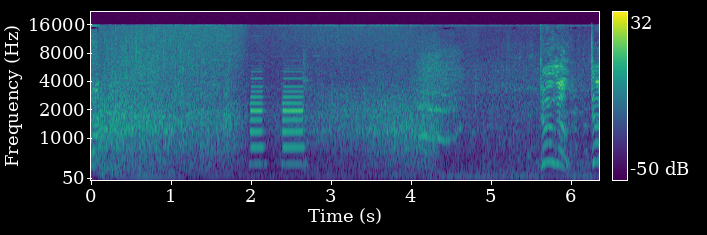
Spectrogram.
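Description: Milk float's horn beeping twice in quick succession, over a steady low hum. A man starts speaking near the end.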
